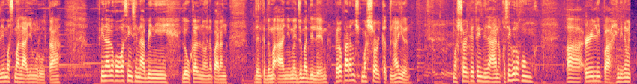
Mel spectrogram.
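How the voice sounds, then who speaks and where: A man's voice: medium pitch, warm tone. A man with a Filipino accent chatting in a casual travel vlog while walking outdoors at night, self-mocking and laughing often. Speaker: travel vlogger. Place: outdoors in a city park at night.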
